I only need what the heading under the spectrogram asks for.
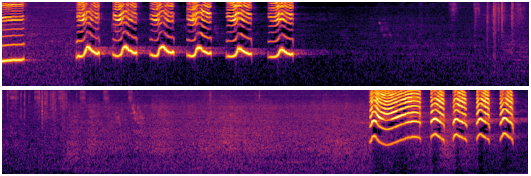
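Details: In the morning a black-throated laughingthrush sings its 'forest voice' song: seven rapid, bright, hooked whistles, a long quiet gap with faint background noise, then another quick burst of five or six clear, overtone-rich notes.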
